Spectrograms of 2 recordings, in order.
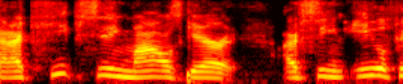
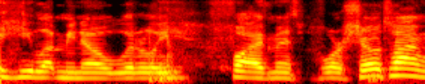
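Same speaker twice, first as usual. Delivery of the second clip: ordinary talk, nothing marked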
